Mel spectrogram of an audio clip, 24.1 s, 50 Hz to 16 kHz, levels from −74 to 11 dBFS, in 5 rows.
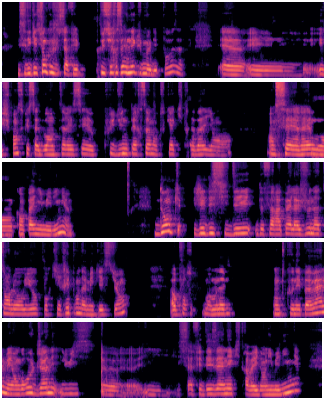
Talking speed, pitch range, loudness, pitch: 195 wpm, 190-225 Hz, -17 LUFS, 200 Hz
